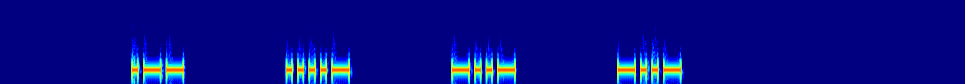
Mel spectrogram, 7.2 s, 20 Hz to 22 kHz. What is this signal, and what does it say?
Morse code, heard as a keyed tone, about 27 wpm, spaced as for 10 wpm, 700 Hz. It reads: W4XX
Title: USA Call Signs - 4 Characters - 6x Character Spacing - 28wpm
